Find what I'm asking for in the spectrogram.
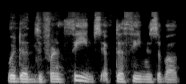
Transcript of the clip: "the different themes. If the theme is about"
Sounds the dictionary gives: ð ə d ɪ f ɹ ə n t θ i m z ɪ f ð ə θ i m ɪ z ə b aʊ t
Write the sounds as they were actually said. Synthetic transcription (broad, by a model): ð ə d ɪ f ɹ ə n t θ i m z ɪ f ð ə θ i m ɪ z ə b aʊ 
